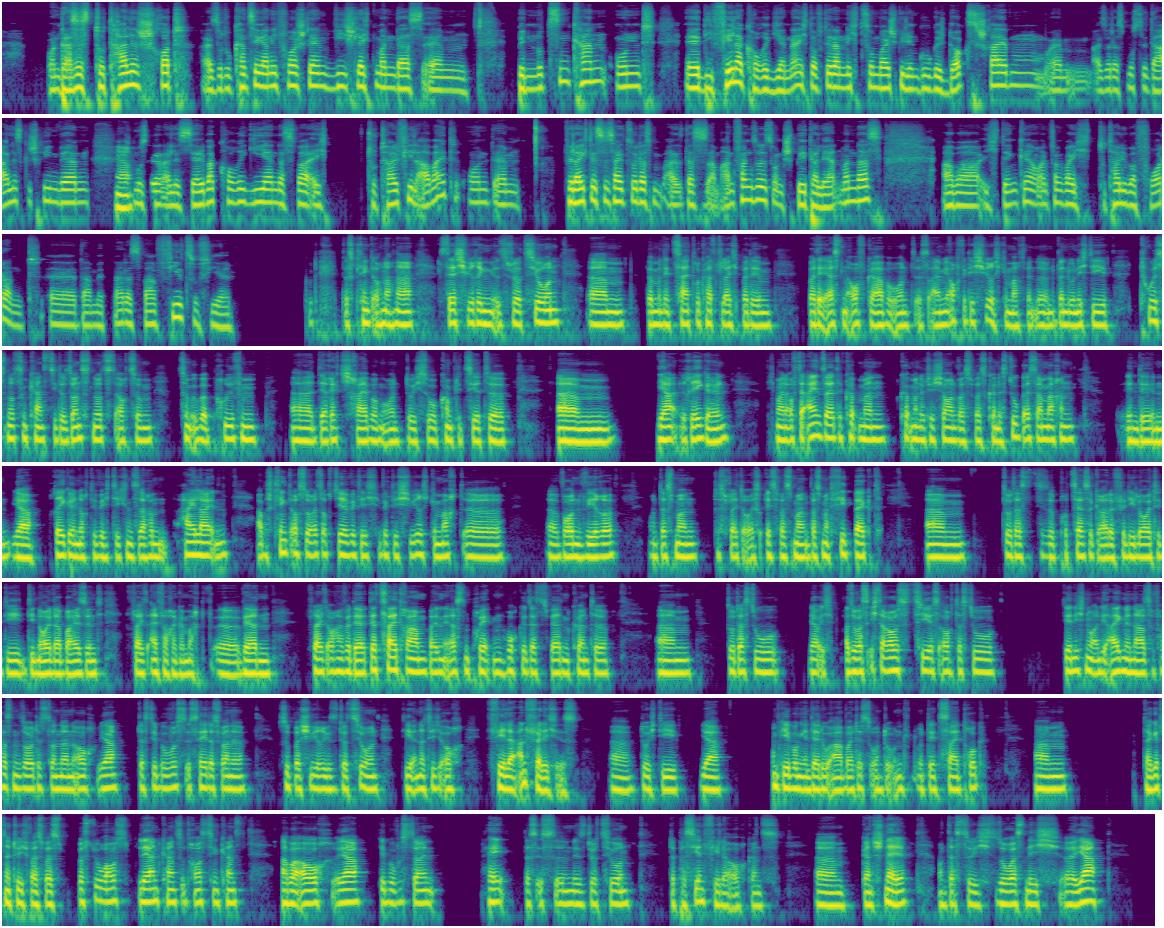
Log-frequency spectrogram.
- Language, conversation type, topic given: German, advice, Wie kann ich einen Fehler als Lernchance nutzen, ohne zu verzweifeln?
- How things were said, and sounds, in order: in English: "highlighten"; in English: "feedbackt"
